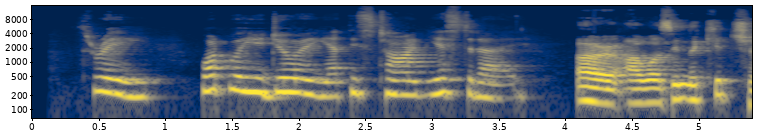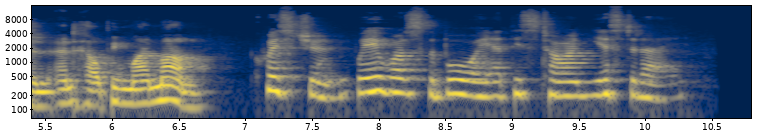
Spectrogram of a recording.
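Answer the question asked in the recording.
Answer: In the kitchen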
